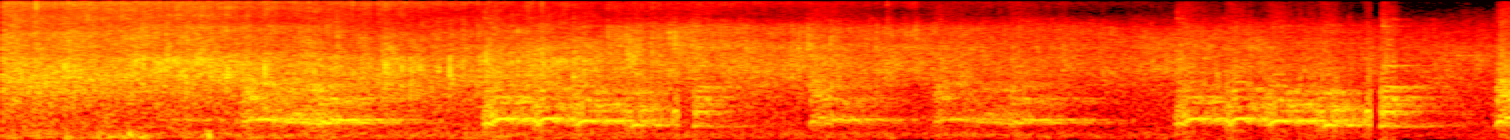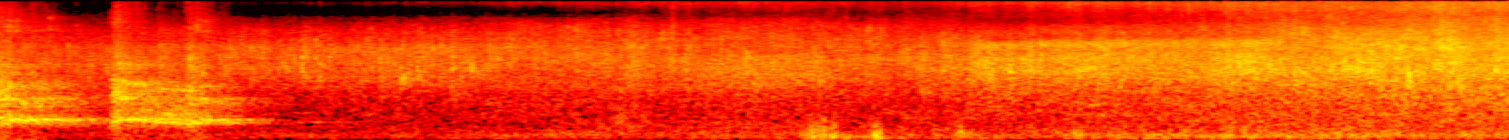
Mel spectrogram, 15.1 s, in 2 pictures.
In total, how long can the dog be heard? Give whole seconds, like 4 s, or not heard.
8 s.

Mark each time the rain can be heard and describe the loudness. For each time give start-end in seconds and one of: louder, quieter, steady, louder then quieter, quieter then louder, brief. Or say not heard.
0.0-15.0 quieter then louder.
